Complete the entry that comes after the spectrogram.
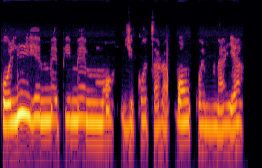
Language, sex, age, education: Igbo, female, 15-29, tertiary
